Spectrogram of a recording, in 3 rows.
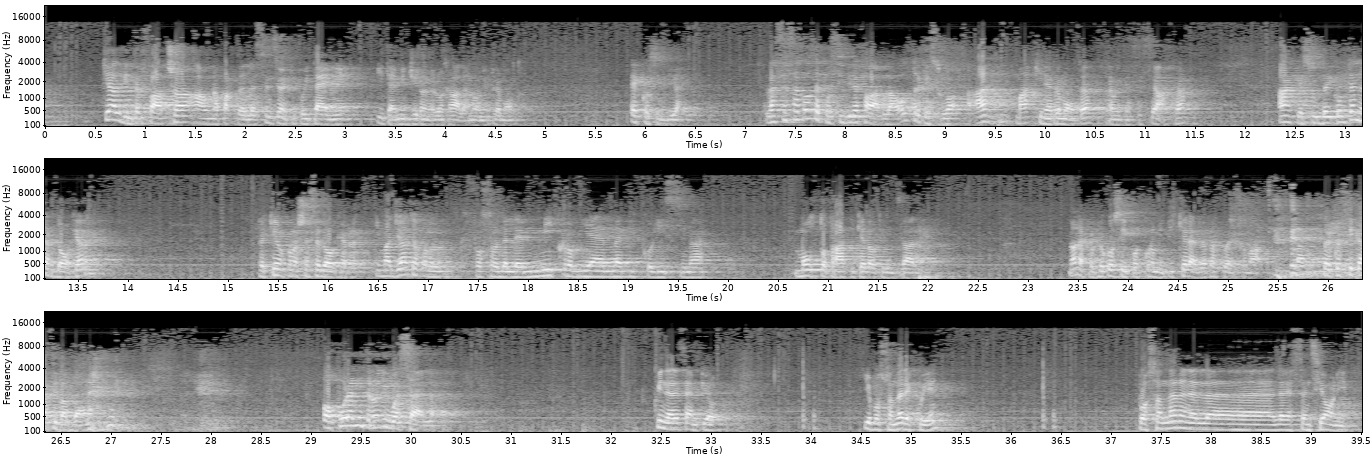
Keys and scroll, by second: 39.0 ctrl+BackSpace.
